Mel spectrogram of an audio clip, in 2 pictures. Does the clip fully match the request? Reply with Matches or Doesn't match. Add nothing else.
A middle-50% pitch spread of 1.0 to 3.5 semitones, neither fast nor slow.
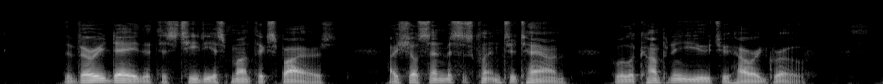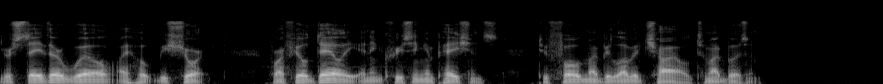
Matches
